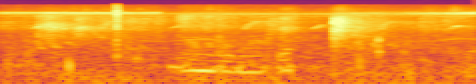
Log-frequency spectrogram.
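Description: Rustling of water hyacinth being pulled up by hand from a marshy pool, in short bursts about half a second in and near the end, with a sharp snap of a stalk about half a second in. A faint voice is heard briefly around the middle.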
